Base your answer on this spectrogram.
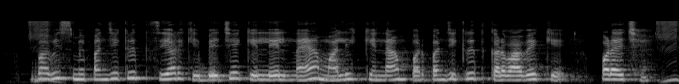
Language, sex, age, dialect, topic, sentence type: Magahi, female, 41-45, Western, banking, statement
